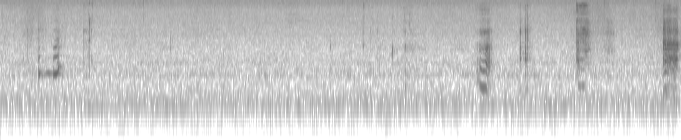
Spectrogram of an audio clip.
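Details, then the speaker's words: Male cat makes several brief, squeaky catching sounds at irregular intervals over low room hum; hiccups. "Like, darn these hiccups, I just want to go to sleep."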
